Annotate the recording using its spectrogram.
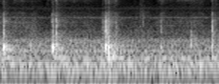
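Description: Plastic screw cap being twisted shut on a plastic bottle of sterile water: a few soft clicks, about half a second apart, from the cap and fingers, with fainter ticks near the end.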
